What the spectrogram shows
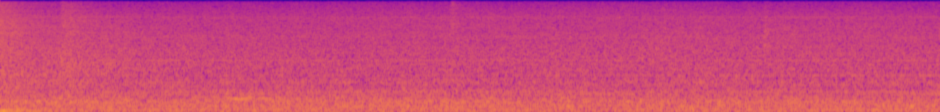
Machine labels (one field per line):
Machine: slide rail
